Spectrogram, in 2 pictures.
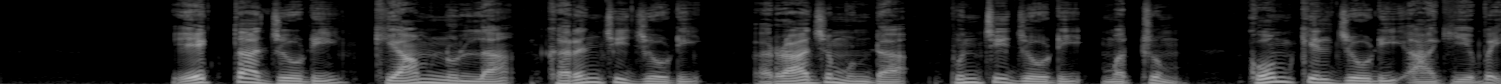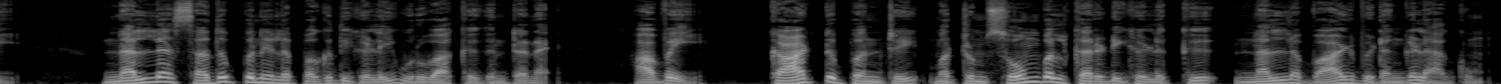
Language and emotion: Tamil, neutral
